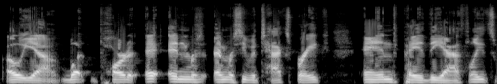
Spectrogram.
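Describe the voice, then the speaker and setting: A low-pitched man rants on a casual podcast. He swears freely and talks in heated bursts. The sound is dry and close. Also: a bit bright, dry recording. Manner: profane, heated, ranting. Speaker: podcast co-host.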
